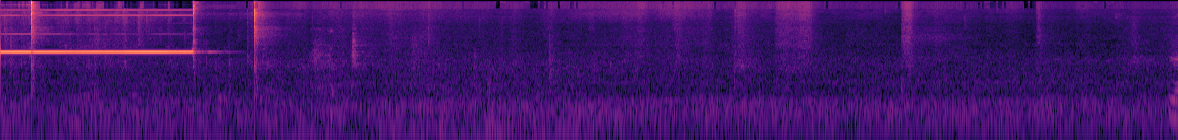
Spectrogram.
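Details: Sharp high-pitched electronic beep lasting about two seconds, then quiet machine and room noise; a ventilator alarm tone while the bedside ventilator is switched on during setup in a cardiovascular nursing training session.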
